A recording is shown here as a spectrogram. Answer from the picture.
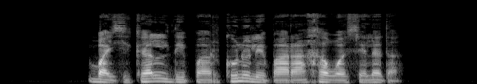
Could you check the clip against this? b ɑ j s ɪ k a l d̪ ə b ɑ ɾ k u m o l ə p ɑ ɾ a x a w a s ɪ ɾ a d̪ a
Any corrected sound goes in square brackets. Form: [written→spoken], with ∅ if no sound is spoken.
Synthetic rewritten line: b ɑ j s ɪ k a l d̪ ə [b→p] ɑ ɾ k u [m→n] o l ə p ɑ ɾ a x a w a s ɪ [ɾ→l] a d̪ a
